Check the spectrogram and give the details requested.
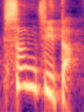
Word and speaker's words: सञ्चिता: अर्को हेर्नुहोस् त, सञ्चिता, सञ्चिता। सन स लेख्ने, नलेख्ने, नलाई हलन्त गर्ने, अनि फेरि थोप्ला दिने, सन चिता। 3 पटकमा उच्चारण हुन्छ, सञ्चिता।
